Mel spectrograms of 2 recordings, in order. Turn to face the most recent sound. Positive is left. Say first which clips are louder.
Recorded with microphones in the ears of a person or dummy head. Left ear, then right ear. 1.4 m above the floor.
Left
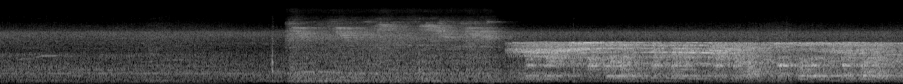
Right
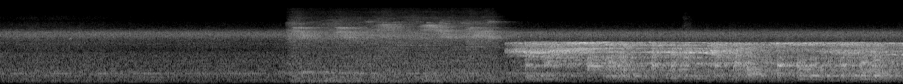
# right 2 dB
turn(degrees=-80)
